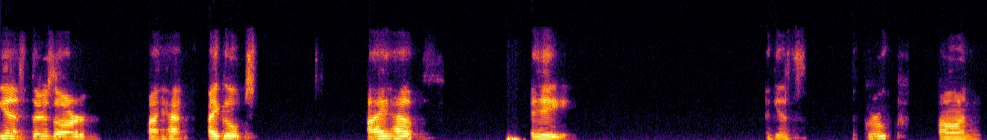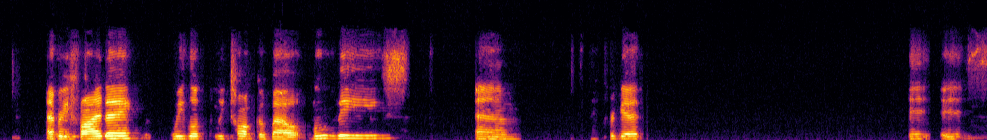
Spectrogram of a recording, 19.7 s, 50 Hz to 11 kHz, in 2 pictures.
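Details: Adult woman with aphasia after a hemorrhagic stroke in 2018, unable to talk for 2 years, initially Broca's type; speech still worsens after recurring seizures; non-fluent (Broca's) aphasia.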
